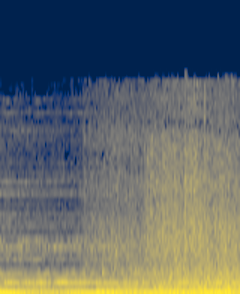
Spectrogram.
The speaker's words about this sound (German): Im rubinroten Licht, das dich umgibt, im rubinroten Licht, das dich umschmiegt, spürst du deinen Herzschlag. Er gleicht sich dem Rauschen des Wassers an.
